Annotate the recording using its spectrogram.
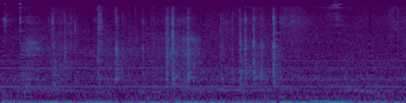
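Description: Near silence: faint room tone with a steady hum and a short run of faint computer keyboard clicks, from about a second to three seconds in.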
